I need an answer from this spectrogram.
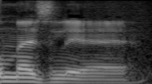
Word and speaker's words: Meslier: he told me so it's still meslier apparently with the silent s but speaking of meslier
